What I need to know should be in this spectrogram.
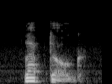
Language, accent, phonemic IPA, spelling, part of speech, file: English, Australia, /ˈlæpdɒɡ/, lap dog, noun, En-au-lap dog.ogg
